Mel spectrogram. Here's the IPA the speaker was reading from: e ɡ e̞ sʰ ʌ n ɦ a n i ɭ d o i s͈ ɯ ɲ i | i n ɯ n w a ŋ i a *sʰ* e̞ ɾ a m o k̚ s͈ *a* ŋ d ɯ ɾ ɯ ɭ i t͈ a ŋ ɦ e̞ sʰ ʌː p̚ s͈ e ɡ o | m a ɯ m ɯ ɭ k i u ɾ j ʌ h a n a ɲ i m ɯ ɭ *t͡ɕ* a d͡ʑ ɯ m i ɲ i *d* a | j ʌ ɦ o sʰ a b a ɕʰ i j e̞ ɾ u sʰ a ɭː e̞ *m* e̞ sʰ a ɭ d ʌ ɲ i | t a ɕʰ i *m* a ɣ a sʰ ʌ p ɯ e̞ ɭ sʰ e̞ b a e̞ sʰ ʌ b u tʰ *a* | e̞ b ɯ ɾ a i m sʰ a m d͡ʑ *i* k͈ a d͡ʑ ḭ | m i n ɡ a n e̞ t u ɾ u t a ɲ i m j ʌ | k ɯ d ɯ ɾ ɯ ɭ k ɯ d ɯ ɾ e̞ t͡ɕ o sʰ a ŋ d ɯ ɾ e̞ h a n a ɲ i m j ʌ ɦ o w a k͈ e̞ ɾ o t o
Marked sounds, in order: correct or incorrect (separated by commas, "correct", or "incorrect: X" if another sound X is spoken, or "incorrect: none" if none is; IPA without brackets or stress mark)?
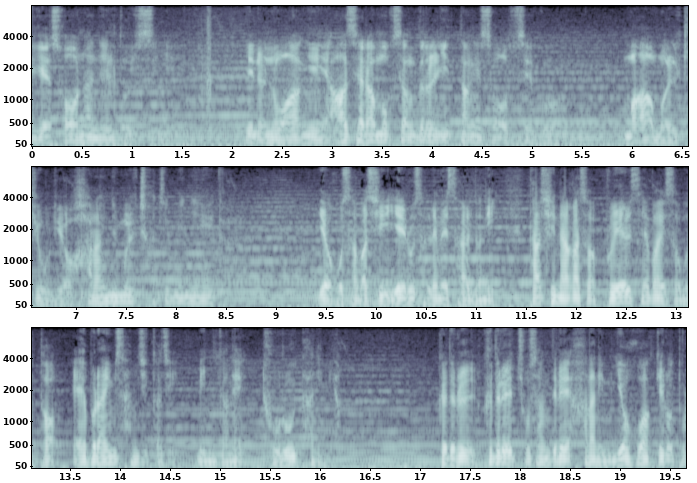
correct, correct, incorrect: t͡ɕʰ, correct, correct, incorrect: n, incorrect: ʌ, correct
